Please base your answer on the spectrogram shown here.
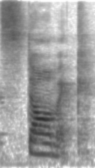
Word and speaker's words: stomach: it as shadio and there is only one word where you can see ch at the end as the sound ku and it is the word stomach for example we can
